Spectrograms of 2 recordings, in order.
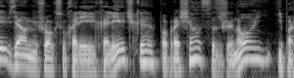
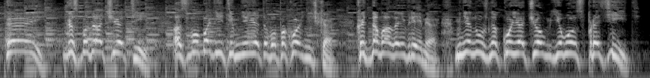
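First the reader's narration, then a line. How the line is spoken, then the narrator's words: Shouted. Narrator (Russian): Андрей закричал чертям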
